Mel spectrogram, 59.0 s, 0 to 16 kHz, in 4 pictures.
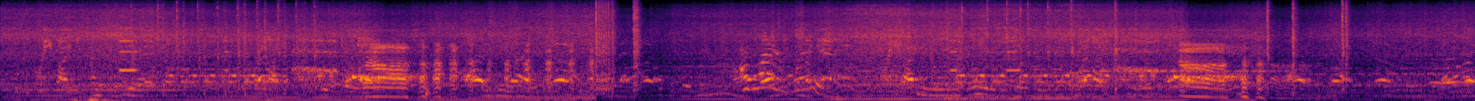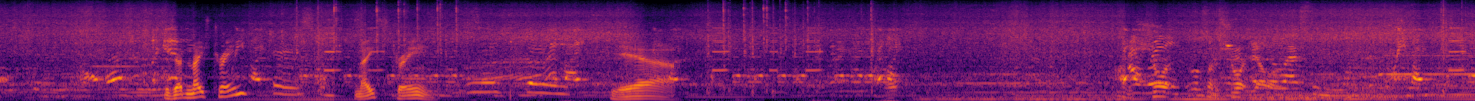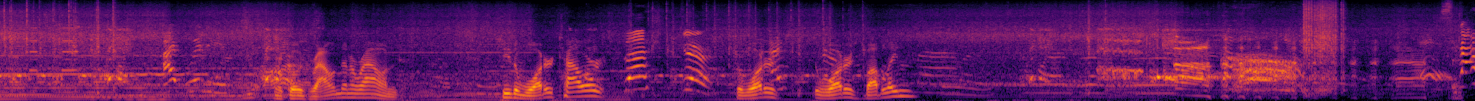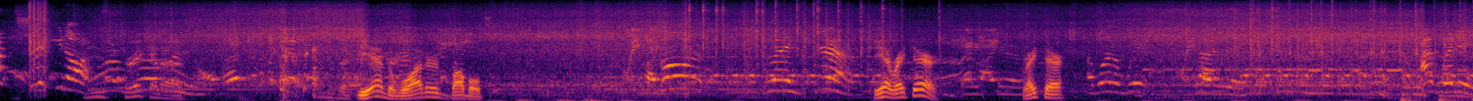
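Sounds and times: toy electric train hissing: 0.0s - 58.9s
faint voices: 0.2s - 21.8s
young children squealing: 40.5s - 42.5s.

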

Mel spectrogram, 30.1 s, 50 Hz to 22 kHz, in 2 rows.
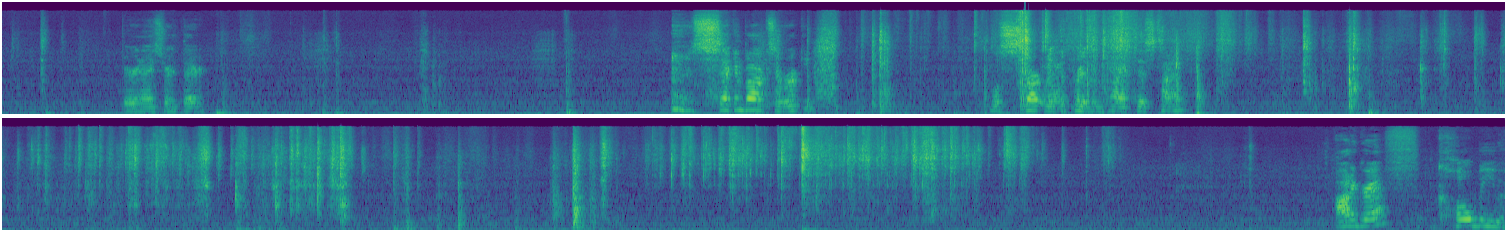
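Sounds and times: cardboard and wrapper rustling: 9.1s - 19.2s, 21.0s - 26.2s.

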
